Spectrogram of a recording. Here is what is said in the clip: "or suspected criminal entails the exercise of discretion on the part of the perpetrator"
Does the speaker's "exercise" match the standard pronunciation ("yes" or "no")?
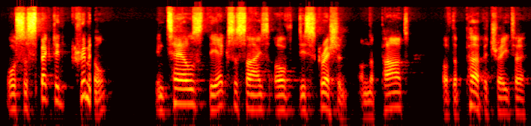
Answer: yes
